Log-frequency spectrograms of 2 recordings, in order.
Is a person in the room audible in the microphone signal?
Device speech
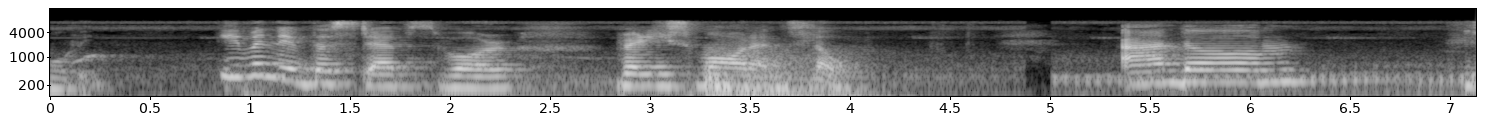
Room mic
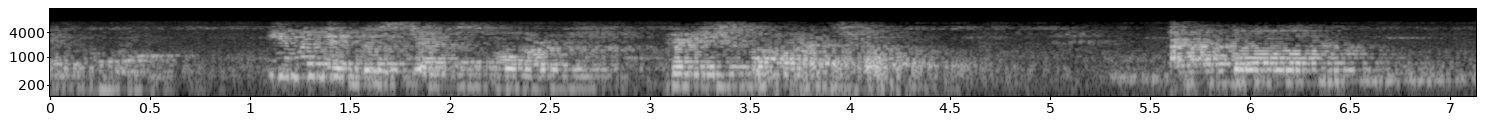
No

